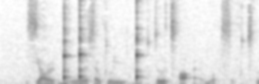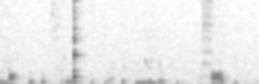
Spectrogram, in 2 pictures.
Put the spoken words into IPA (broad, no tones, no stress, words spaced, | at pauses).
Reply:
sʲɯʕøɡ͡ǃy ŋ͡ǃøsæxʷɾynʲo̰ ɡ͡ǃokʷtɯt͡sʼɑ ʔæ̰ɡʷæf sæ̰xʷt͡sʼɯjɑf pɯpøkʷħo̰ ŋ͡ǃo̰fy kʷæ̰fef nʲojekʷ | ħɑkʷ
